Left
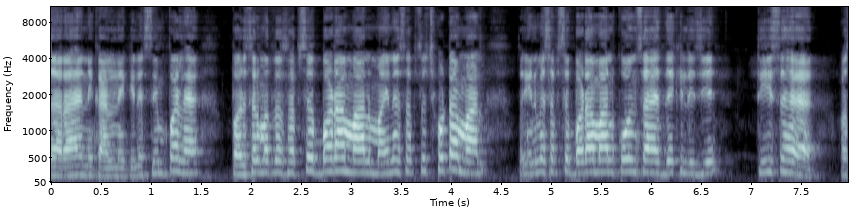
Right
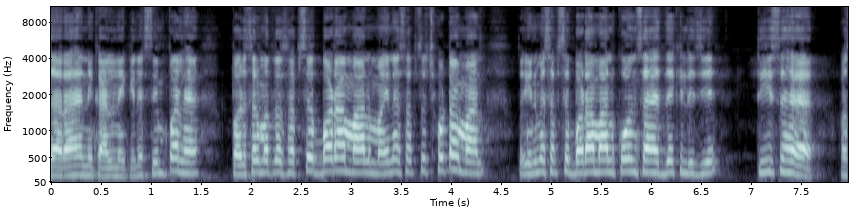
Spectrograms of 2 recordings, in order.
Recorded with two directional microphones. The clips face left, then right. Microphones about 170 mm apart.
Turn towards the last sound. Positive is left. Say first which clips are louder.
# right 6 dB
turn(degrees=-35)  # may be behind; listen again after turning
